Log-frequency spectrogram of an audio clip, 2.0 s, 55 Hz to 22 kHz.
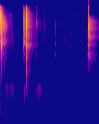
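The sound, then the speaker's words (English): A watermelon-flavoured drink can is cracked open with difficulty, giving three sharp, crisp snapping clicks spread unevenly across two seconds, each brief and bright, with no fizz evident afterward. “So, all right, well, let's crack this open and get to drinking. Here we go. 3, 2, 1, crack.”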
